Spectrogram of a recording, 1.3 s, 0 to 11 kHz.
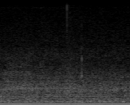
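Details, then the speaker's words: Old refrigerator that came with a 120-year-old house: loud, steady low hum drones on without letup; the fridge runs noticeably noisy. "this is the fridge that came with the house wow that's an old one yeah it's noisy too hear that it is noisy"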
